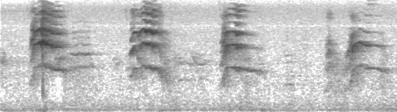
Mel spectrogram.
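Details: British Longhair cat seeking attention, giving four clear, bright meows spaced about one to one and a half seconds apart. Each meow rises and then falls, and the first is the loudest. A low hum sits underneath.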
